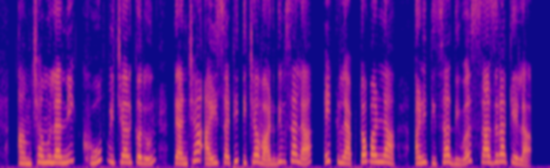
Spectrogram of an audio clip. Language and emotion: Marathi, happy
